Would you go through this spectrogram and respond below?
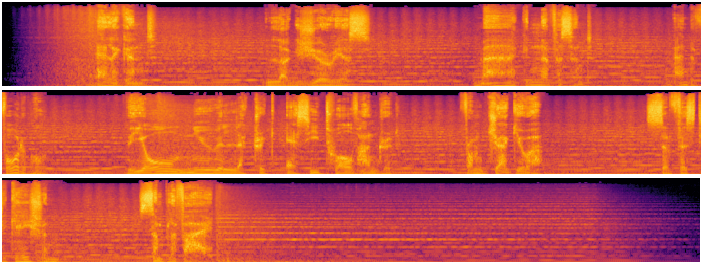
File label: English South African automotive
